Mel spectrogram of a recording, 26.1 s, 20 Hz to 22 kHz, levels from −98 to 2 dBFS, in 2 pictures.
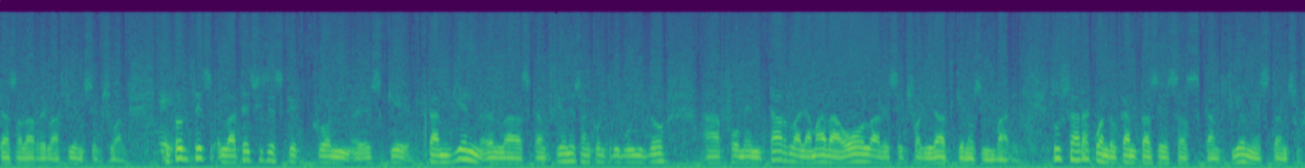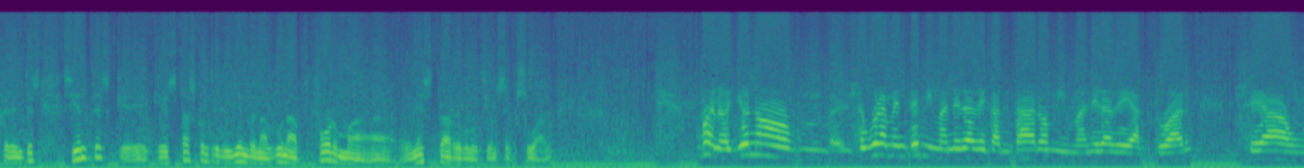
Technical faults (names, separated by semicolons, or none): low bit depth without dither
